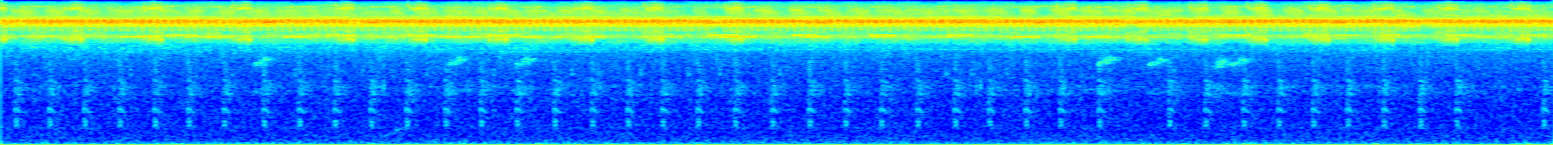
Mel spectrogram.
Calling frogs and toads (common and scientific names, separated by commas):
blacksmith tree frog (Boana faber), Dendropsophus elegans, Leptodactylus latrans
